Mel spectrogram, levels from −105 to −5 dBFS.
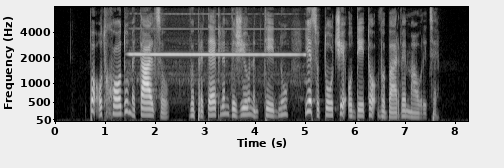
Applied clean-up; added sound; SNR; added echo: none; Wind instrument, woodwind instrument; 2 dB; none.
